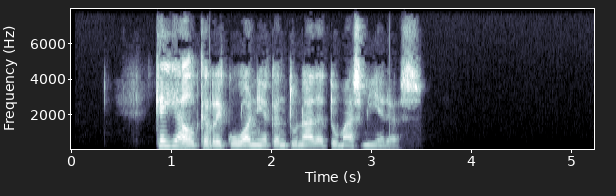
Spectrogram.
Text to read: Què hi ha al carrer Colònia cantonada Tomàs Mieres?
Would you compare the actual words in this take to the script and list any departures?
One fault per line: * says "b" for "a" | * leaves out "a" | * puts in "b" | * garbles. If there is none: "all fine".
all fine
